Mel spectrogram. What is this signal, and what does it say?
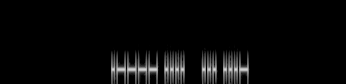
Morse code, heard as a keyed tone, about 46 wpm, 700 Hz. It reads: 1H SV
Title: Winter Field Day Exchanges 45wpm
